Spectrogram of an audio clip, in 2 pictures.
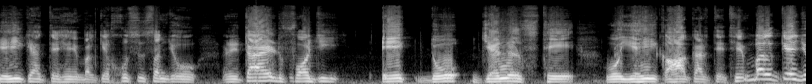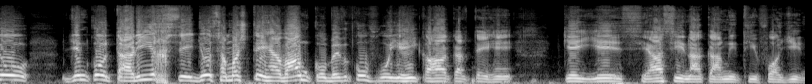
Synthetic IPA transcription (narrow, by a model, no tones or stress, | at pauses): jɐɦikɛɦt̪eɦɛ̃bɐlkexʊsuːsənd͡ʒoː | ɾɪʈaːɪəɾɖfɔːd͡ʒi | eːk̚d̪oːd͡ʒɛːnəlst̪ʰe | ʋojɐɦikɐɦakɐɾt̪et̪ʰẽbɐlked͡ʒoː | d͡ʒɪnkot̪aːɾiːxsed͡ʒoːsɐməd͡ʒʱt̪eɦɛ̃ɐʋaːmkobeʋkuːfʋojɐɦikɐɦakɐɾt̪eɦɛ̃kejeːsijaːsinaːkaːmit̪ʰifɔːd͡ʒi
